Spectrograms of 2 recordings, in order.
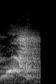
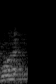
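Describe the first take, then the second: First: High, loud retold yelp of disbelief; shocked outburst. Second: Said in the usual way. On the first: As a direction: exclaim it in mock outrage, pitch leaping up. Retold shock at having to pay.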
